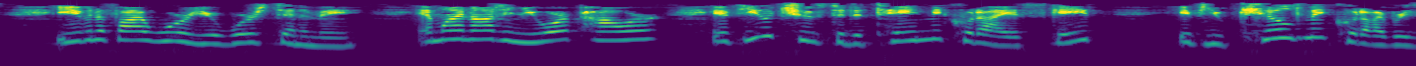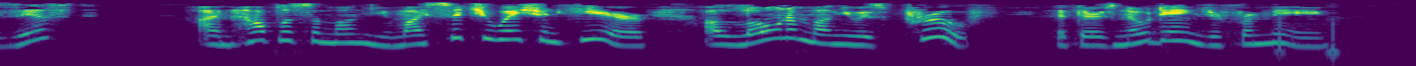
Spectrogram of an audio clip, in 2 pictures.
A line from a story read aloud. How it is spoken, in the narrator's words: cried Marcellus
